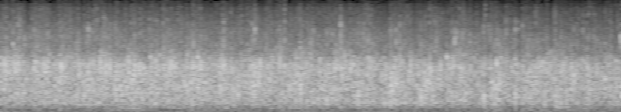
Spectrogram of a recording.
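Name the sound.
audience applauding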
